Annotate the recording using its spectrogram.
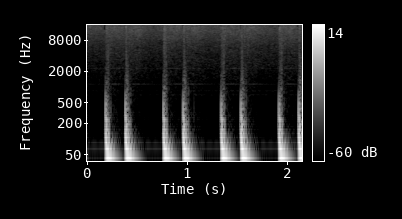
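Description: Heartbeat sound effect: loud, low double thumps in lub-dub pairs, repeating evenly a little under two pairs a second, like a quick pulse.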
